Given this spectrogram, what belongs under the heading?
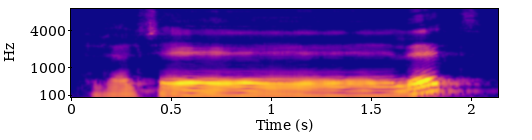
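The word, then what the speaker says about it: שַׁלְשֶׁלֶת: occurrences de ce signe-là, shalchelet. En rite séfarade, il se prononce à peu près comme ça, shalchelet. Et en rite ashkénaze, c'est plutôt comme ça, voilà.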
